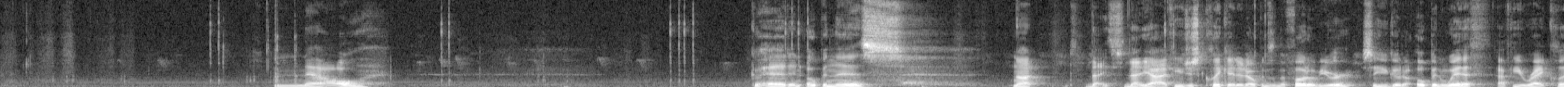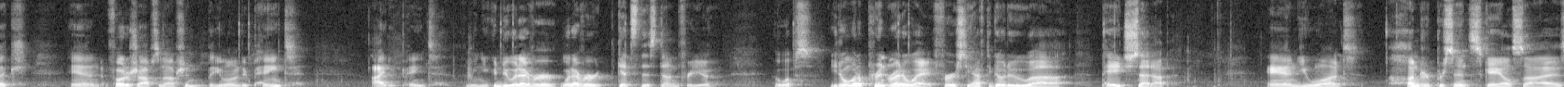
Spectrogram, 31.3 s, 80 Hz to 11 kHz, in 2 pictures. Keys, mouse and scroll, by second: 1.6 click, 4.0 click, 6.2 click, 7.4 click, 7.6 click, 11.2 click, 12.1 right click, 17.6 click, 20.2 click, 21.5 click, 23.1 click, 24.2 click, 26.2 click, 29.1 click.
